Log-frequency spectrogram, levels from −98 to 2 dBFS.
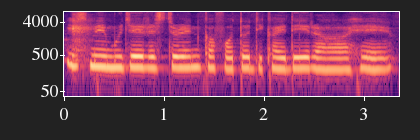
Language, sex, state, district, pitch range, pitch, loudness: Hindi, female, Arunachal Pradesh, Papum Pare, 215-235 Hz, 225 Hz, -14 LUFS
